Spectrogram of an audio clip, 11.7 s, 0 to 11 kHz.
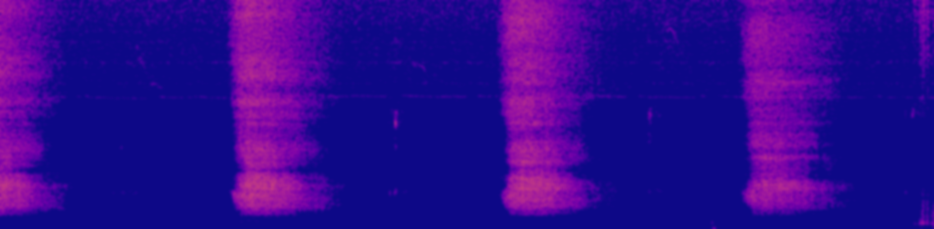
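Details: Soft, airy snoring that rises and falls evenly about every 3 seconds, roughly 18 breaths a minute, in a quiet room during sleep; snoring.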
